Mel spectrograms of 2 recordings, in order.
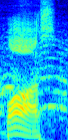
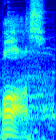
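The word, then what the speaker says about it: Bosse: John Boss, there's another change in pronunciation. He had gone by John Bos. Now it's John Boss.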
